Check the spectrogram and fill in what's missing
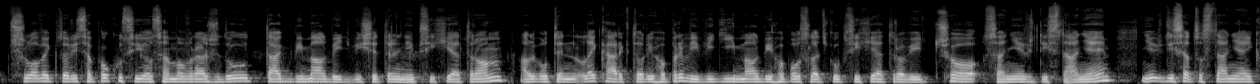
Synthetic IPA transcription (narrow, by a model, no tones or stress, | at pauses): t͡ʃlɔʋɛkːt̪ɔɾiːsapɔkusiːɔsamɔʋɾaʒd̪ut̪aɡ̚bimalbiɟʋiʃɛt̪ɾɛniːpsixiat̪ɾɔmʔalɛbɔt̪ɛnlɛkaːɾkt̪ɔɾiːɦɔpr̩ʋiːʋiɟiːmalbiɦɔpɔslackupsixiat̪ɾɔʋit͡ʃɔsaɲɪɛvʒd̪ist̪aɲɛ | ɲɪɛvʒd̪isat̪ɔst̪aɲɛajk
